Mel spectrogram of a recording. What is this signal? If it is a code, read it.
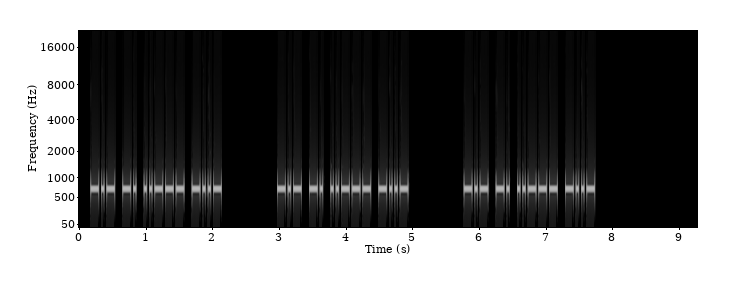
Morse code, heard as a keyed tone, about 32 wpm, 700 Hz. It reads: KN2X KN2X KN2X
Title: USA Call Signs - 4 Characters - Repeated 3x - 30wpm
